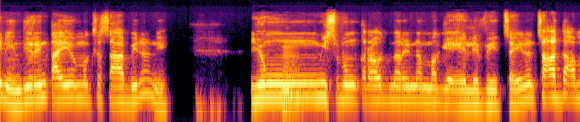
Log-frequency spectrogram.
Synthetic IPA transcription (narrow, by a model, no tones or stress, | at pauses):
nɛhɪnd̪iːɾɪnt̪aːjomɐɡ̚saːsaːbɪno̞nɛ | jʊŋmismo̞ŋkɾawd̪̚nɐɾɪnːɐŋmɐɡɛʔɛlɛvejt̪̚sɐʔɐnont͡ʃɐkad̪ɐʔɐm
